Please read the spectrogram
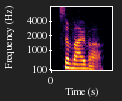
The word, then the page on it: survivor: Indian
